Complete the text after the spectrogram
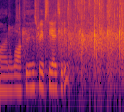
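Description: A woman speaks into a microphone in a large hall, briefly and cheerfully.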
